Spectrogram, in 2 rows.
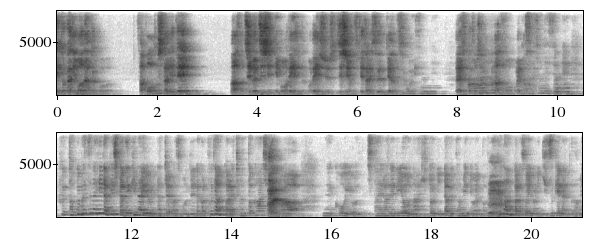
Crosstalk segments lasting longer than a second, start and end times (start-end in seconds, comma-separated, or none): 8.2-9.4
